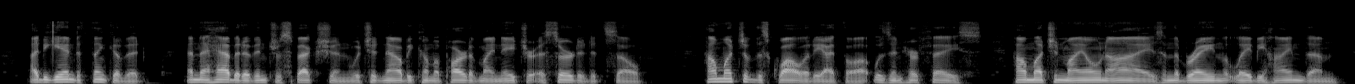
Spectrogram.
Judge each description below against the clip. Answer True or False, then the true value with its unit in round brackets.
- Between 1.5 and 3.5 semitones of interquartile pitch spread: True (3.2 semitones)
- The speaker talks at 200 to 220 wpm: True (205 wpm)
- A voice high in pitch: False (95 Hz)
